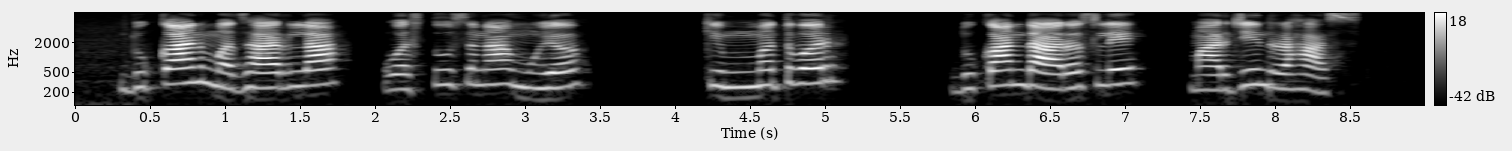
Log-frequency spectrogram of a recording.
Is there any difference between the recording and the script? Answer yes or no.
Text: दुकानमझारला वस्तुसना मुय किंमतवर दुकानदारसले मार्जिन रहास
no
